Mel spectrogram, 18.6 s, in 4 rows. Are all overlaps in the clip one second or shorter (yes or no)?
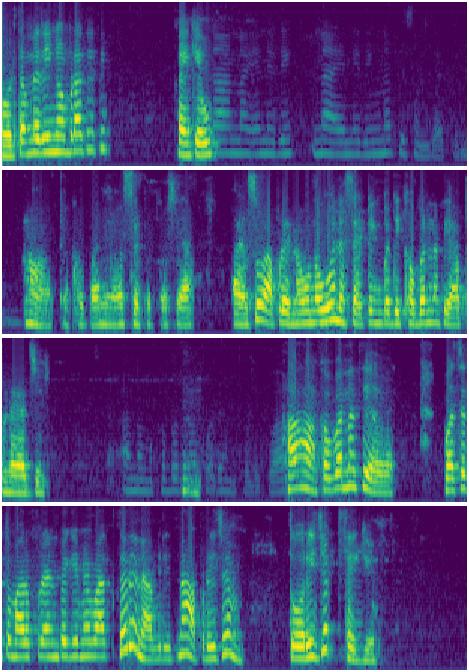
yes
